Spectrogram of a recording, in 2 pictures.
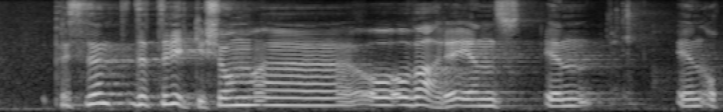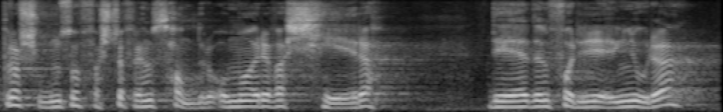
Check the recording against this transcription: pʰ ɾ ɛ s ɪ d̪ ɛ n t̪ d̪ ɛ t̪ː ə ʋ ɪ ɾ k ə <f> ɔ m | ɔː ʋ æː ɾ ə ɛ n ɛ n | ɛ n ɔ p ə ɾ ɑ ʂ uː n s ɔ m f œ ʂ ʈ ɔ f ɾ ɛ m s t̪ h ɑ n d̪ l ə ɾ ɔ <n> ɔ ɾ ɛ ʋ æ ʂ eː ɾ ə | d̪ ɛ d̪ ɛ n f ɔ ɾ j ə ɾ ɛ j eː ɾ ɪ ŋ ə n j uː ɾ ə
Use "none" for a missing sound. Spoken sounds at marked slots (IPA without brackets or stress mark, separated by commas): ʂ, m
